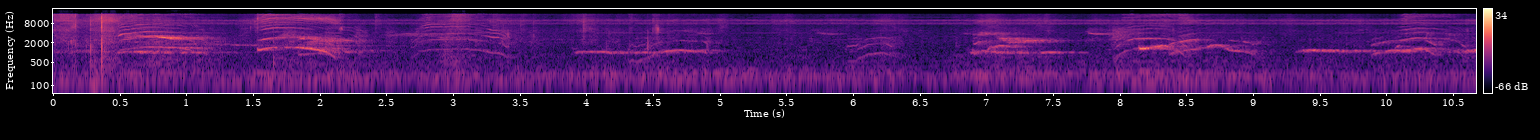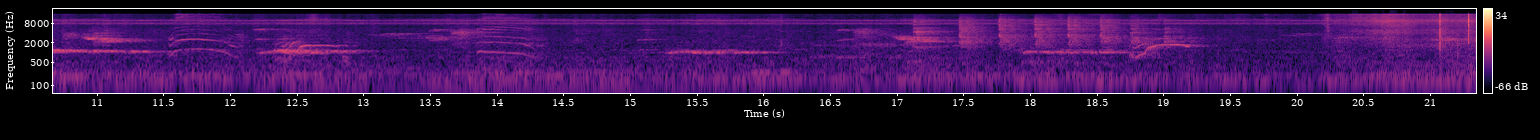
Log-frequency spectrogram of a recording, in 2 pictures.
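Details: Domestic cat (kittens); kitten meows; kittens asking their mother to nurse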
